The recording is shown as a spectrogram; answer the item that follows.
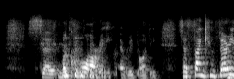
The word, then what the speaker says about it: Macquarie: it's macquarie because i never know how to pronounce it helen now i know it's macquarie and not macquarie so macquarie everybody so thank you very much indeed um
